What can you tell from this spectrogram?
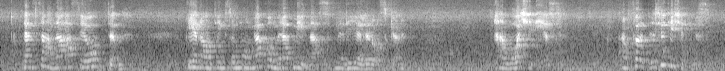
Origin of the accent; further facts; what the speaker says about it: China; now in Sweden; I Kina växte vi upp tillsammans. Och vi bodde i samma gård, i varsitt hus.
